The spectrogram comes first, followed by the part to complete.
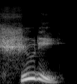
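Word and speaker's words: Ncuti: oh and uh and according to small-time republicans pronounced shooty all right i feel better i think he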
